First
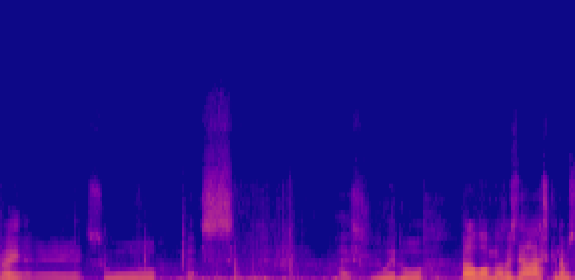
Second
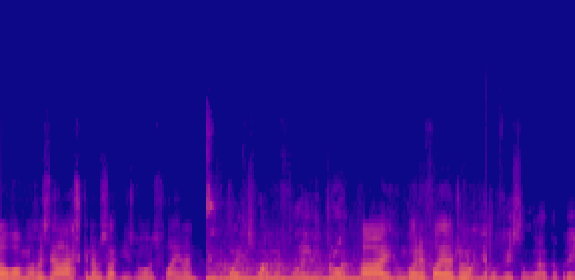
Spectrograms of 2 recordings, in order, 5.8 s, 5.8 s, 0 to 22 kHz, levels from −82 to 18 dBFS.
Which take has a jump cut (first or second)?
second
